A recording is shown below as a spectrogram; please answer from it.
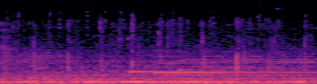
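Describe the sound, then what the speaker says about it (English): A horse trots and gallops in the video game Assassin's Creed Odyssey, rhythmic clip-clop hoofbeats at low volume, with faint game ambience and a brief tonal sound effect over the hooves. "And here's the horse."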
